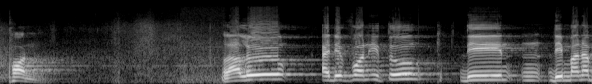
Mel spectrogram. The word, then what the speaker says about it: phon: PHON, pon, bacanya pon, antara P dan V, pon.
